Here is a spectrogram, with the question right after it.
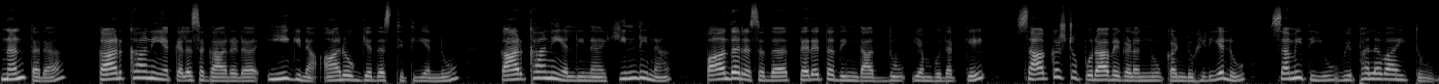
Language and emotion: Kannada, neutral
